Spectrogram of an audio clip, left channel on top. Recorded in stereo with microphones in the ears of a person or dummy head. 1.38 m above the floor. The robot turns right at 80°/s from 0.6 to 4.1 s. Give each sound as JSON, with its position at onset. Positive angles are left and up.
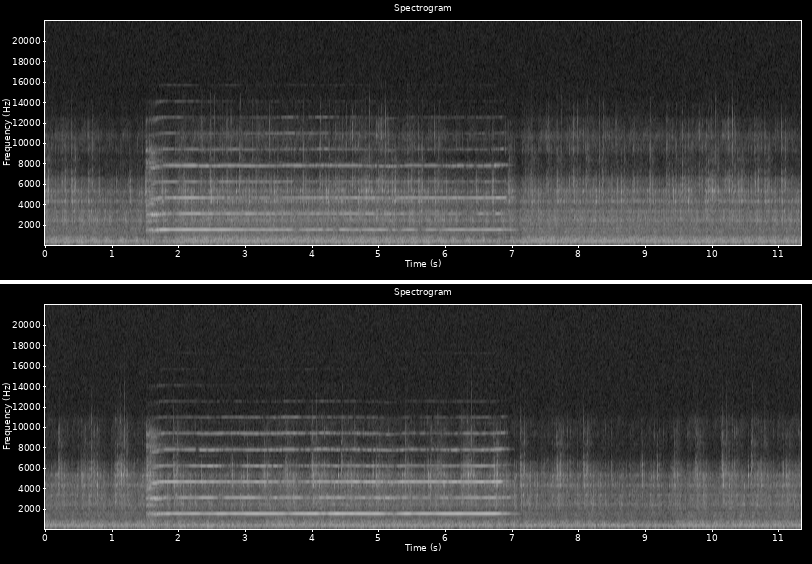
{"t": 1.5, "sound": "a violin", "azimuth_deg": 110, "distance_m": 2.0}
